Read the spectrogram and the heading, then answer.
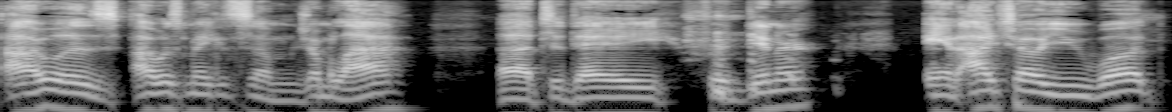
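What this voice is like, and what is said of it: Raspy, hoarse sick voice. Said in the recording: “the sore throat adds texture to your voice. It's a sultry texture... your voice goes away, and it sounds like you chain smoke cigarettes”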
